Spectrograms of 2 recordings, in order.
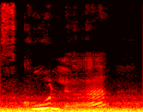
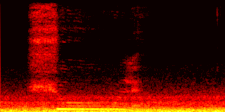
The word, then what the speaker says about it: Schule: Jadi kalau ketemu huruf SCH bacanya seperti sh gitu. Nah, itu dibaca bukan Schule, tapi dibacanya Schule.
